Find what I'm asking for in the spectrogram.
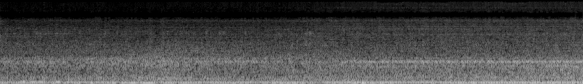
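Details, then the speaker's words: Supercharged 5.0L V8 L322 Range Rover, about 2011, after sitting with a dead battery: cold start settles to a low even idle rumble with no chain rattle or knocking; sounds normal. "Wow, that didn't sound catastrophic at all, honestly."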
